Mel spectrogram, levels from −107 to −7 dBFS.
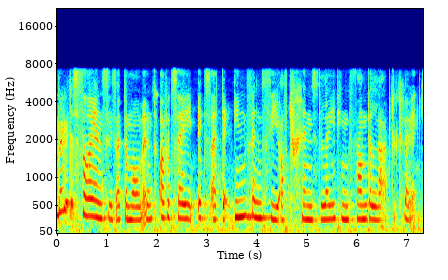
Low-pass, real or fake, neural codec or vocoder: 7.2 kHz; fake; codec, 16 kHz, 2 kbps, FreqCodec, larger model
